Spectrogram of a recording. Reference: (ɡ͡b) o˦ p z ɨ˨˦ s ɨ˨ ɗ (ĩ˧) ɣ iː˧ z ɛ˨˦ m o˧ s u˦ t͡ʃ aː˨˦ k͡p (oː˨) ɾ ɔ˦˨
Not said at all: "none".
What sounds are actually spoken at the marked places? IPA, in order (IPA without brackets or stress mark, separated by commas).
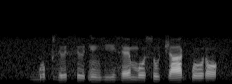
ɡ͡b, ĩ˧, oː˧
